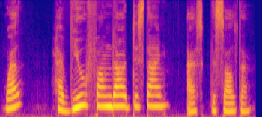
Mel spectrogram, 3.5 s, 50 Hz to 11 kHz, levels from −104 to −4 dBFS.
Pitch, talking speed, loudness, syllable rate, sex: 240 Hz, 170 wpm, -17 LUFS, 4.7 syllables/s, female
